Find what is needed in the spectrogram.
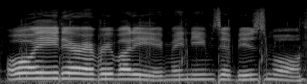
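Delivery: hammed-up Canadian accent; full Canadian accent. Streamer introducing themselves to everybody, playful thick Canadian accent. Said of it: "There's the Canadian accent full stream".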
